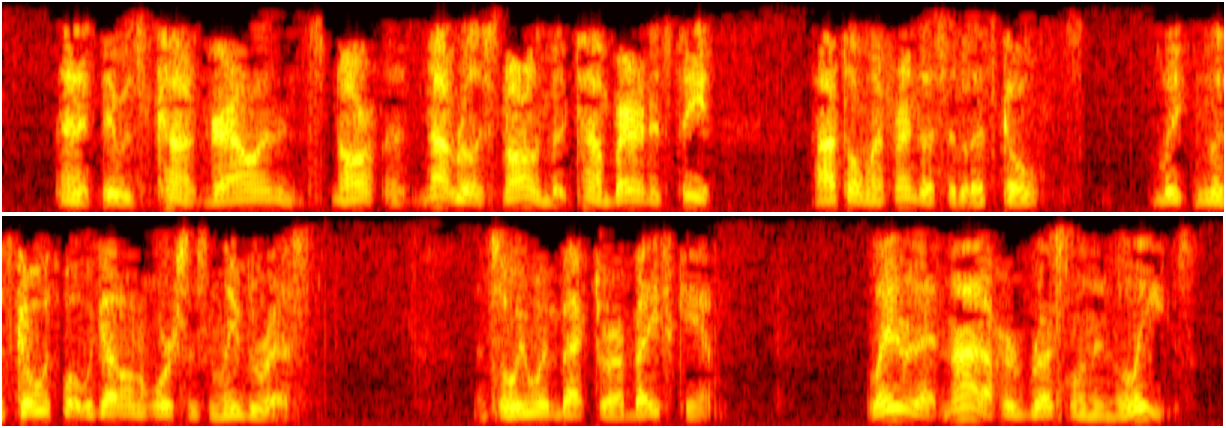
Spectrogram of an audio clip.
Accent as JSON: {"language": "English", "town": "Columbia", "region": "Missouri", "country": "United States", "said": "I'm from Columbia, Missouri. Columbia."}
